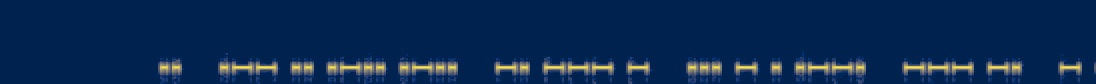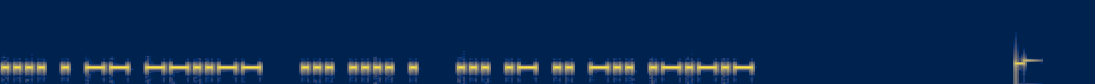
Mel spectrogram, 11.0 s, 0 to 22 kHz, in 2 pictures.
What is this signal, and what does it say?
Morse code, heard as a keyed tone, about 40 wpm, 700 Hz. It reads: I WILL NOT STEP ON THEM, SHE SAID.
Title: Sentences from Top 1000 Words - Review Part 2 - 40wpm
